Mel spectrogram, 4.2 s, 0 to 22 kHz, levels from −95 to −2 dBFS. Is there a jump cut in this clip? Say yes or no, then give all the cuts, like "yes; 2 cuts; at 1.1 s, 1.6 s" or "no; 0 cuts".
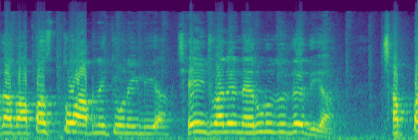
yes; 1 cut; at 1.7 s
